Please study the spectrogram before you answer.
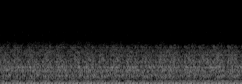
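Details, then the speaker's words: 2012 Renault Megane 3 1.5 diesel at idle with check-engine light and code P0202 (cylinder 2 injector control, invalid signal): lumpy, uneven low beat instead of smooth running, cylinder dropping out; cylinder 2 misfire. "так проблема У нас з другим циліндром то есть вона троїть то жалоба на те що вона троїть і висвічується куча помилок"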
